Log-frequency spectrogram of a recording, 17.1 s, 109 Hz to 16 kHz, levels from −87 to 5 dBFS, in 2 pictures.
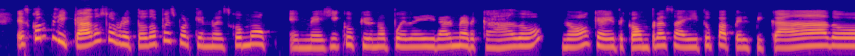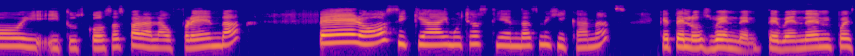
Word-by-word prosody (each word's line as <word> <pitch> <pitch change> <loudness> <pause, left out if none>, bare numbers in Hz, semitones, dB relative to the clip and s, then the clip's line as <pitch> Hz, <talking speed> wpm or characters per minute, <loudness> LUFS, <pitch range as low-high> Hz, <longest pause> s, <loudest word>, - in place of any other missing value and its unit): es 300 - 0
complicado, 285 - +3
sobre 340 -10 0
todo 305 +2 -2
pues 435 -1 -4
porque 305 -6 -4
no 265 0 -4
es 255 -2 -8
como 310 +2 -1 0.2
en 235 0 -7
México 260 +5 -5
que 265 - -3
uno 260 0 -4
puede 255 0 -3
ir 255 0 -3
al 255 +1 -1
mercado, 260 0 -2 0.2
¿no? 250 +6 -2
Que 290 - 0
ahí 255 -1 0
te 255 0 -8
compras 245 +4 0
ahí 250 -2 -2
tu 280 +2 -5
papel 260 -5 -2
picado 275 +4 +1
y 250 -2 -4
y 220 -1 -8
tus 220 0 -10
cosas 235 +3 -4
para 270 -4 +3
la 230 -1 -3
ofrenda. 255 +7 +1 0.9
Pero 360 -1 +8 0.2
sí 325 -3 -2
que 315 -1 -1
hay 300 0 +2
muchas 320 +2 -5
tiendas 280 0 -4
mexicanas 270 -3 -6 0.5
que 250 - 0
te 250 0 +5
los 230 -2 0
venden, 215 -5 +1
te 220 -1 +2
venden, 235 +4 +1
pues 260 -3 -1
265 Hz, 165 wpm, -25 LUFS, 240-290 Hz, 0.9 s, Pero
